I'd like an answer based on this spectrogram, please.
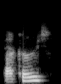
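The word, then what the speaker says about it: Bueckers: Uh Max correct you says it's pronounced Beckers.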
